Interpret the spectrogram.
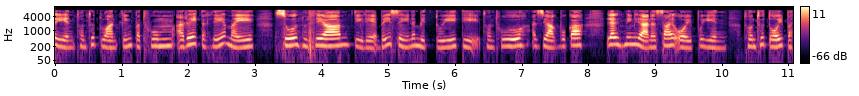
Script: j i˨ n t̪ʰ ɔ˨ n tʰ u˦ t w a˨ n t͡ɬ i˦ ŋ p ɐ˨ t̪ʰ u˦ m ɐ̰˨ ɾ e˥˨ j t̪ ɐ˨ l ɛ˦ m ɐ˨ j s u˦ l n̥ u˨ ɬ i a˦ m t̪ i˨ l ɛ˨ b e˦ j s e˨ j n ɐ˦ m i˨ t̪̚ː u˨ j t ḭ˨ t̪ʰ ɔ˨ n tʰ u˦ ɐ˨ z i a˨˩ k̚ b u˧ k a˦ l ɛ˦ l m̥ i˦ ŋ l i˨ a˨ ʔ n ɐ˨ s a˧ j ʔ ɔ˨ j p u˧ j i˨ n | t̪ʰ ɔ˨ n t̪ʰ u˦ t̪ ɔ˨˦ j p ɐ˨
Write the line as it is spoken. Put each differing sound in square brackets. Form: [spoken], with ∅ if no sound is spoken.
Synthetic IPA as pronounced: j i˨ n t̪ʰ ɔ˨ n tʰ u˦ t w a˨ n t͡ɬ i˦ ŋ p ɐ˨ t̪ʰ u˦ m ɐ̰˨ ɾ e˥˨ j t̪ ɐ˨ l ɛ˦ m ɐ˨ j s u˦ l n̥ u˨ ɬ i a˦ m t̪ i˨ l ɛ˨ b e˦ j s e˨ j n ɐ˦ m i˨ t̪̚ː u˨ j t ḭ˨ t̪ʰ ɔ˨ n tʰ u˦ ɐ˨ z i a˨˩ k̚ b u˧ k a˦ l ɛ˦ l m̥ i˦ ŋ l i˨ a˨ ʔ n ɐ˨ s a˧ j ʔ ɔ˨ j p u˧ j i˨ n | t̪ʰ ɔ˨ n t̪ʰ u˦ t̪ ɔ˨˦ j p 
